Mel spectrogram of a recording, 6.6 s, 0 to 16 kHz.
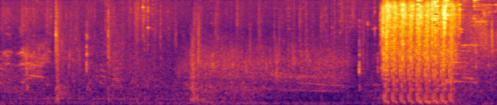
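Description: Gunfire in a Battlefield 1 match on an Ottoman map: scattered single shots early, then a loud rapid machine-gun burst near the end, mixed with game ambience and faint background sound.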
